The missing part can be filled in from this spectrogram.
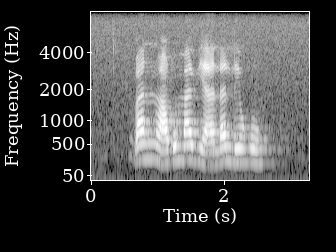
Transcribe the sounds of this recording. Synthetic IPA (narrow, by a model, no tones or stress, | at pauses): ban̩nwaɣʊmabjalalɪɣʊ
